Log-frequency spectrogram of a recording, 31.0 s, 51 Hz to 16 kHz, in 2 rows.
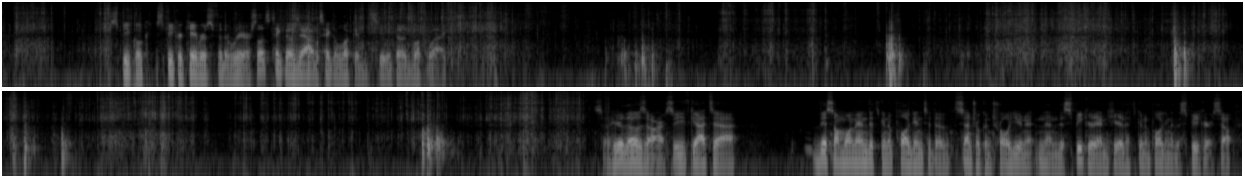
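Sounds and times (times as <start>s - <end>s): plastic bags crinkling: 0.0s - 23.1s.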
